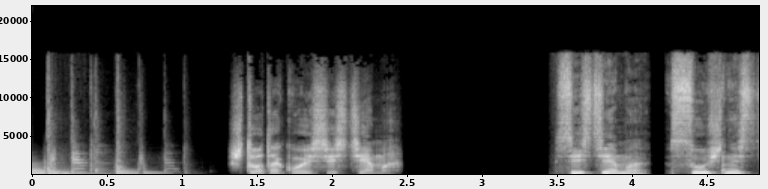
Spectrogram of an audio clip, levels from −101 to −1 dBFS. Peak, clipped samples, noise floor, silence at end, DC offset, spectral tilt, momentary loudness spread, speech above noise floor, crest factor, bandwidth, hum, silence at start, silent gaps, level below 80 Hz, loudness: -4 dBFS; under 0.1%; -44 dBFS; 0 s; under 0.1%; -2.5 dB/octave; 16 LU; 25 dB; 18 dB; 16 kHz; none; 0 s; 1.24-1.30 s, 2.47-3.44 s, 4.13-4.21 s; -60 dBFS; -19 LUFS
